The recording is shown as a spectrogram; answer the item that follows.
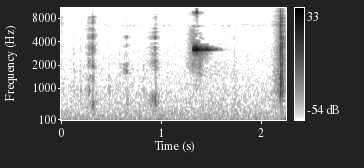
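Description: A single short, high-pitched beep about one and a half seconds in, preceded by a couple of faint clicks.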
